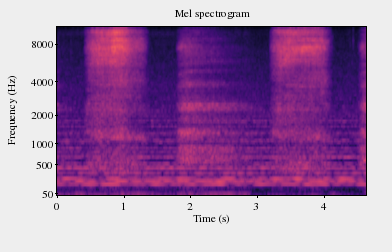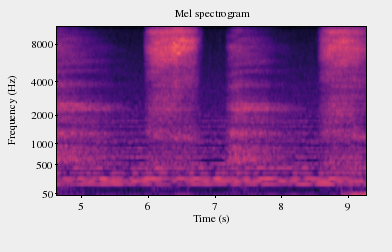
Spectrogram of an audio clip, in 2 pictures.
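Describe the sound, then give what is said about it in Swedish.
Deep, rhythmic breathing with forceful inhales and exhales alternating steadily, about five breaths over the span, during the second round of a guided breathing exercise, over a low sustained drone in the background. “Hitta tillbaks till rytmen. Andas in, andas ut.”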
